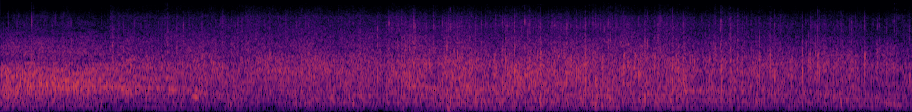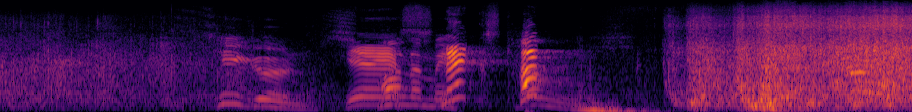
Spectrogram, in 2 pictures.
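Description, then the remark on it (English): A sustained, noisy splashing of water fills the first few seconds as a person is thrown off a boat into the water, churning it, followed by sharp vocal cries and another burst of splashing. “I saw you throw little … into the water.”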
